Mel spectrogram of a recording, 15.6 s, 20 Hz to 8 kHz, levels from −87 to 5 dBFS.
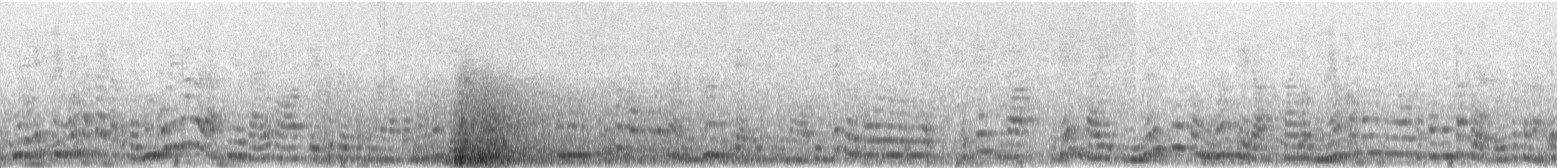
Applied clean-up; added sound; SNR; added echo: none; Thunder / Rain; -2 dB; reverberation time 0.9 s.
